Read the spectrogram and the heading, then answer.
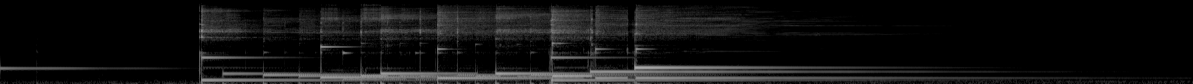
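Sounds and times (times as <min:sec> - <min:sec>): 
kalimba in G: 0:02.0 - 0:08.9.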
